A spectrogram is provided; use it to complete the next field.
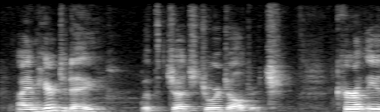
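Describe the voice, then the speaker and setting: At a fairly quick pace, a man talks in an ordinary speaking voice. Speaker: embassy legal advisor. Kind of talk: interview questions.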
